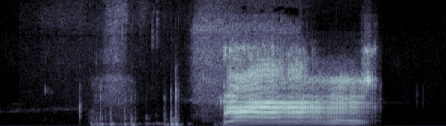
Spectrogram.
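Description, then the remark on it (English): A brief mumble of voice, then a person lets out a loud, drawn-out, wavering 'baaa', mimicking a sheep's bleat like a Minecraft sheep for about a second. “Why do you sound like a Minecraft sheep?”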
